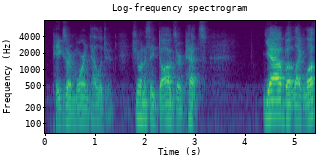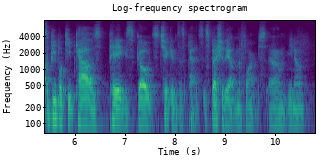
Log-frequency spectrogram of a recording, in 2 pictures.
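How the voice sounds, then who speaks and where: A man with an American accent talks at a moderate pace and fairly low pitch. His intonation is fairly even, though his loudness swings widely. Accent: American accent noticed by locals. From United States. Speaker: vlogger. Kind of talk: casual monologue. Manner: casual, many filler words.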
